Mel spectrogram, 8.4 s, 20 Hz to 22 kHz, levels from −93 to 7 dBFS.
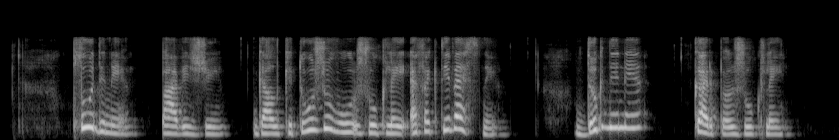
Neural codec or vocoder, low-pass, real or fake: codec, 16 kHz, 4.8 kbps, FACodec; 7.2 kHz; fake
